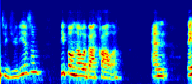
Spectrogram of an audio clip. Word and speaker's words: challah: at least new york some people might can pronounce it holly bread is that a challah they said holly so more like holly but um is there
